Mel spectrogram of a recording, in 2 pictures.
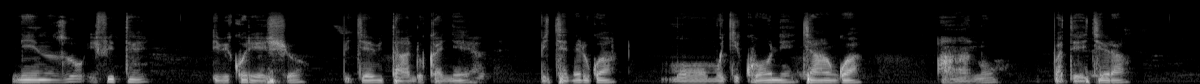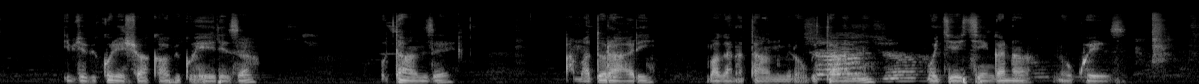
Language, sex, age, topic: Kinyarwanda, male, 18-24, finance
